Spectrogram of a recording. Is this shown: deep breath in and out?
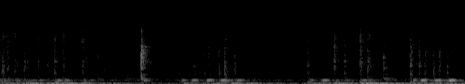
no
